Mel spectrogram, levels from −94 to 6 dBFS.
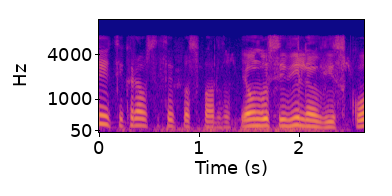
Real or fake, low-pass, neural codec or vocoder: real; 7.2 kHz; none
